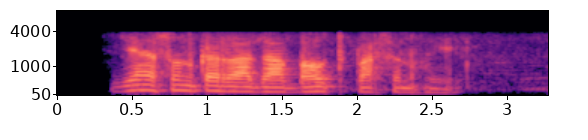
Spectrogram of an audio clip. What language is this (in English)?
Hindi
